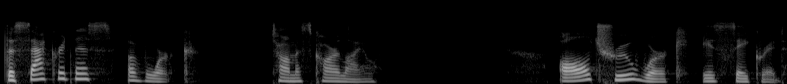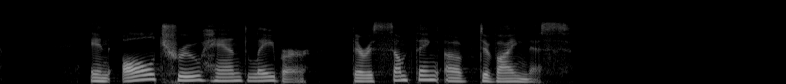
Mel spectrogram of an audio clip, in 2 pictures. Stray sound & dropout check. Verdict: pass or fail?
pass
